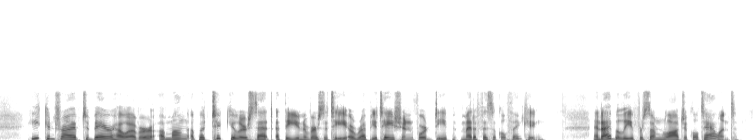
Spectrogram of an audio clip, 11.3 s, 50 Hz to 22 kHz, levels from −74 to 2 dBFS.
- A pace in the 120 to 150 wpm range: Yes, slow, 135 wpm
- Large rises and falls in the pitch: Yes, wide, 7.3 semitones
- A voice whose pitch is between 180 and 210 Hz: No, high, 240 Hz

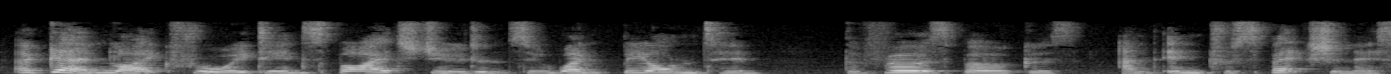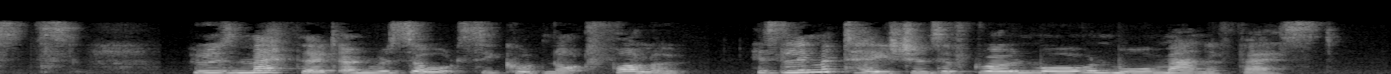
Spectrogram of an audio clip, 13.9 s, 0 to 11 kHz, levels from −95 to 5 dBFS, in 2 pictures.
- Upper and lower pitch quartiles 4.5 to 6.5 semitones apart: No, average, 3.6 semitones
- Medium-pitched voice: No, high, 230 Hz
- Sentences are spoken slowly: Yes, slow, 130 wpm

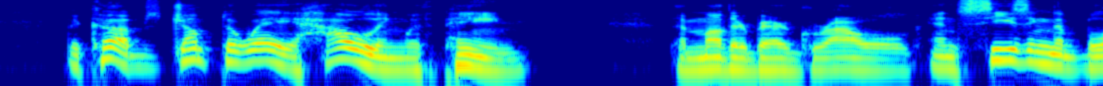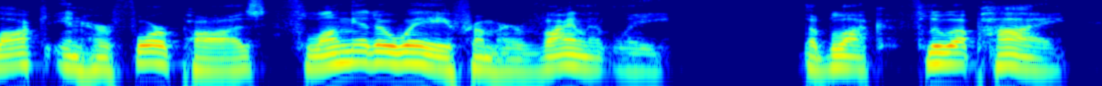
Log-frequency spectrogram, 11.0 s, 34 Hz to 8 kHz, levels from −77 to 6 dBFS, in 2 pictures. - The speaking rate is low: No, average, 165 wpm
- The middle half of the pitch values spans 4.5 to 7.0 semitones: Yes, wide, 5.5 semitones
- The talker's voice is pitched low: Yes, low, 110 Hz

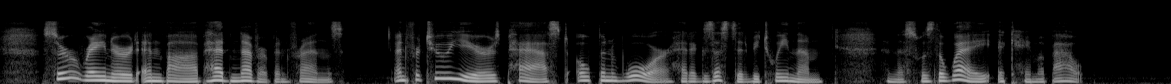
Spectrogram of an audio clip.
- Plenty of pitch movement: Yes, wide, 5.7 semitones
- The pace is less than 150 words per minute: Yes, average, 140 wpm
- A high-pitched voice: No, medium, 145 Hz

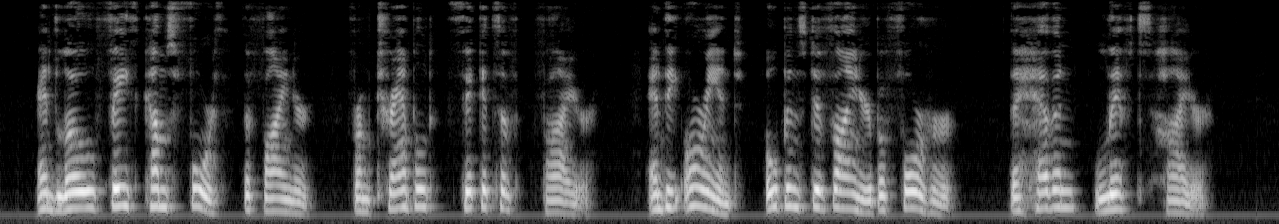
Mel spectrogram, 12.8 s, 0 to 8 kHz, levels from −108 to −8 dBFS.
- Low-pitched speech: No, high, 205 Hz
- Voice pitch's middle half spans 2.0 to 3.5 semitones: No, average, 5.2 semitones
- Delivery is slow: Yes, slow, 110 wpm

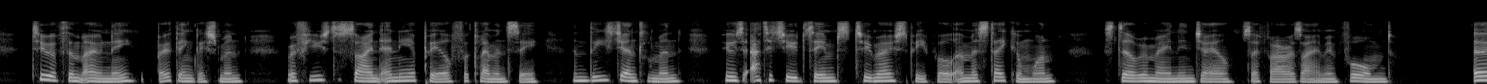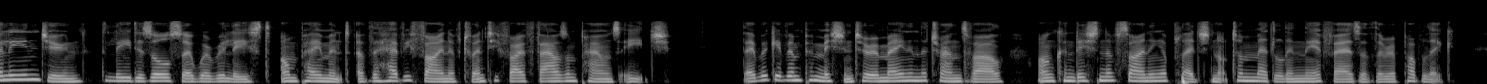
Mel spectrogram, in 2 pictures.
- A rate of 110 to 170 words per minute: Yes, average, 155 wpm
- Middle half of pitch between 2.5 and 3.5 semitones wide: No, average, 4.0 semitones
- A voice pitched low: No, medium, 150 Hz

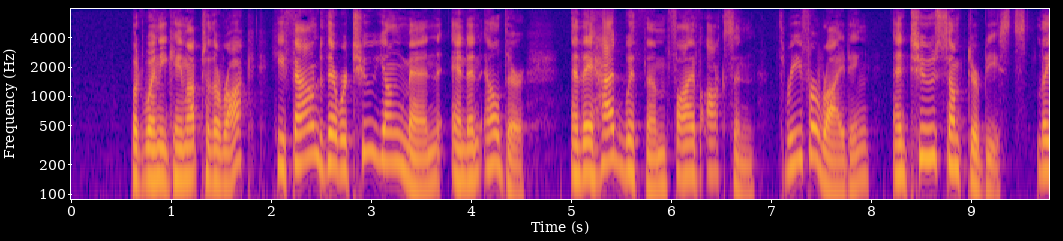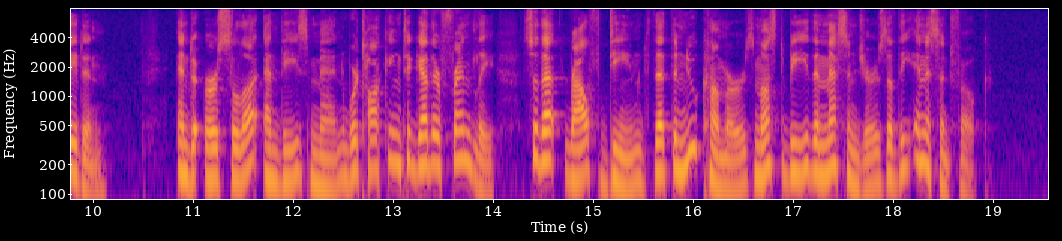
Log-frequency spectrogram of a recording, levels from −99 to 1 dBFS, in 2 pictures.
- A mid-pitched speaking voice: Yes, medium, 160 Hz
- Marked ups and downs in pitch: Yes, wide, 5.9 semitones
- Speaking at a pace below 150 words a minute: No, average, 175 wpm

